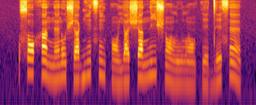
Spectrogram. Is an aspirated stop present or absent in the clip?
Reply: absent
